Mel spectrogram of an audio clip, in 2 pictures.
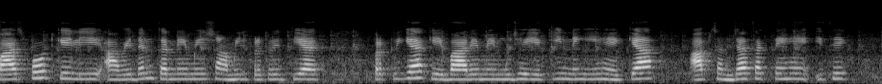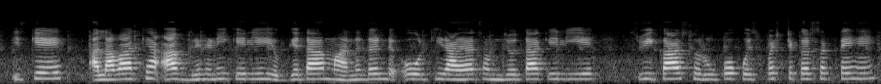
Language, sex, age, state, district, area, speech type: Hindi, female, 60+, Madhya Pradesh, Harda, urban, read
